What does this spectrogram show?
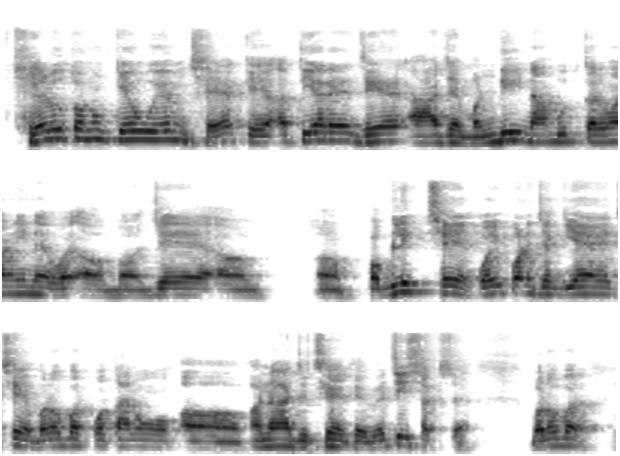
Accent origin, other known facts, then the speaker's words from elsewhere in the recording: Gujarat, India; અમે ગુજરાતથી આવીએ છીએ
